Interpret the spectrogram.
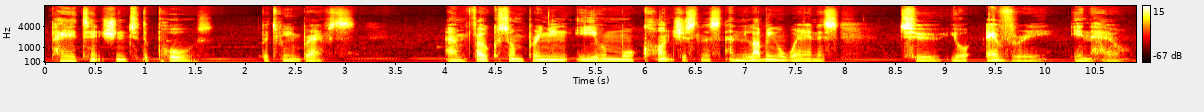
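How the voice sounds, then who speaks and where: A man narrating a guided meditation in a calm, measured, soothing way with pauses. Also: fairly low pitch. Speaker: meditation teacher. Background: background music.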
